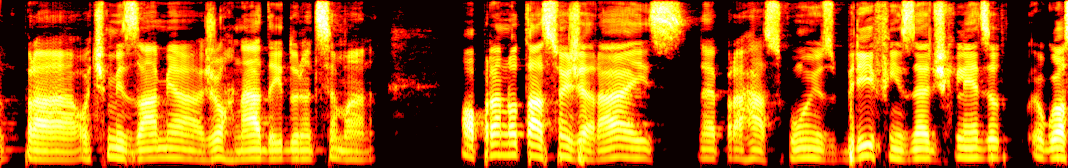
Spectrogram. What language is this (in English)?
Portuguese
